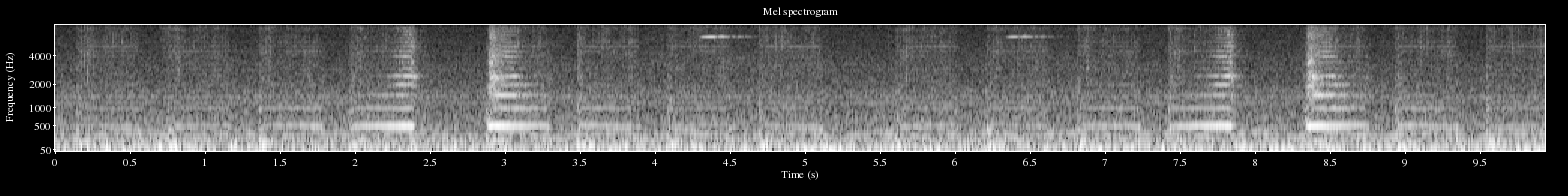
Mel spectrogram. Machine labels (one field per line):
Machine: slide rail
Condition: normal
